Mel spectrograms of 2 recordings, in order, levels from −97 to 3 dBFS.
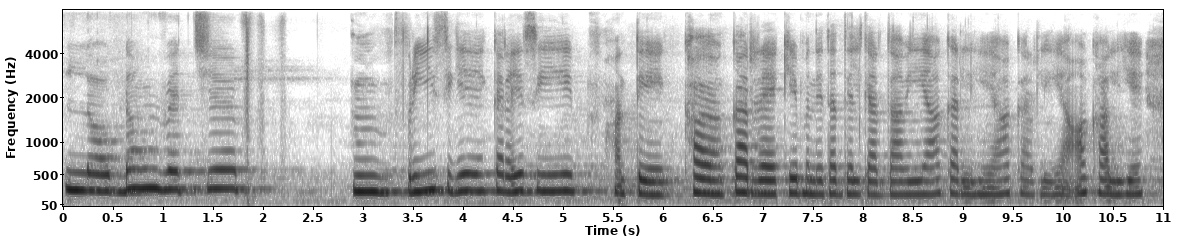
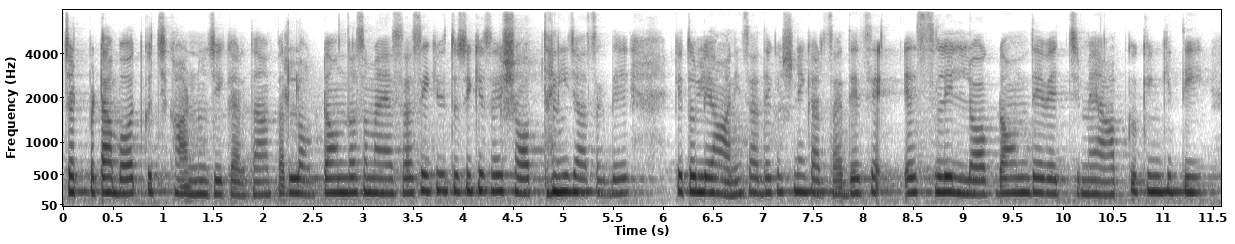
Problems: none marked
